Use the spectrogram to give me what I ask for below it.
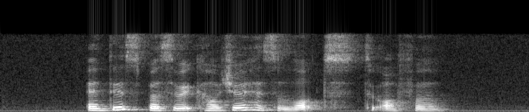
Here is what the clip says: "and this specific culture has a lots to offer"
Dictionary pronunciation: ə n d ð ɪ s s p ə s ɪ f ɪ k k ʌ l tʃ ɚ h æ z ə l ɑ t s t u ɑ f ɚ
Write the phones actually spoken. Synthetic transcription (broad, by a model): ə n d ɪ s s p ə s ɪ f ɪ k k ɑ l tʃ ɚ h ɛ s ə l ɑ t t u ɑ f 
